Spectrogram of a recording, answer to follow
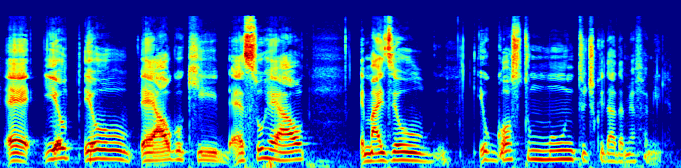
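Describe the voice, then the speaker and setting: A woman's voice: deep voice, fairly even intonation, unhurried, vocal fry. A Brazilian woman guest on an interview podcast, telling personal stories with emotion and acting out other people's voices. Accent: Brazilian Portuguese. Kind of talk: personal storytelling.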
